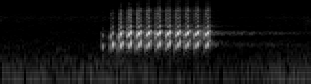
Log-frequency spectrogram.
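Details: Tree frog calling from a tree on a humid night in Connecticut, calling to its mate: one short, rapid pulsed trill of about a dozen evenly spaced notes lasting half a second, in otherwise quiet surroundings.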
